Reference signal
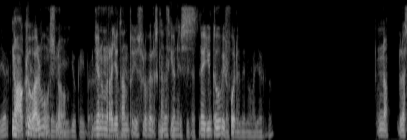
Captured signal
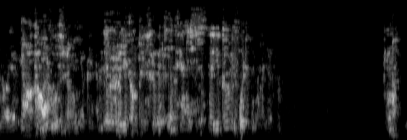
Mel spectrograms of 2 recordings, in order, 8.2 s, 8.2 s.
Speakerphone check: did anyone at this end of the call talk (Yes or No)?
No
